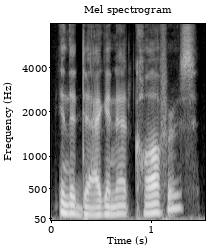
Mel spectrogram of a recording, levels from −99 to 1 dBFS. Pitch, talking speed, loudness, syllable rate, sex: 135 Hz, 155 wpm, -16 LUFS, 5.6 syllables/s, male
